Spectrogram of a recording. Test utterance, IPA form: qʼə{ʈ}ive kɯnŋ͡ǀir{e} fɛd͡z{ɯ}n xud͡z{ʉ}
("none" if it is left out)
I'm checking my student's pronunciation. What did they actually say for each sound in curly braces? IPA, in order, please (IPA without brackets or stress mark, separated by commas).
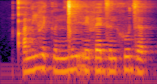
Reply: n, e, ɯ, ə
